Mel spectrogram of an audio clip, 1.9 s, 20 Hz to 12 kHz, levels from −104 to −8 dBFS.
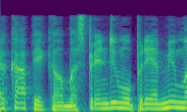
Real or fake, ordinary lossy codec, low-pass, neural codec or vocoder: fake; MP3, 64 kbps; 7.2 kHz; codec, 16 kHz, 0.9 kbps, LongCat-Audio-Codec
